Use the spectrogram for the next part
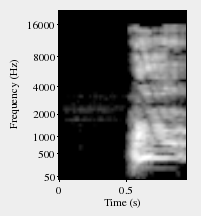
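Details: Male Basset Hound, almost eight months old, begins a howl: a sudden, loud, tonal cry that holds steady and rings with rich harmonics.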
